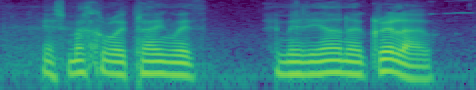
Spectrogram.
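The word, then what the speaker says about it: Grillo: maroy playing with Emiliano gillo Argentinian I think it's pronounced gillo and not Grio probably because he plays in America I would say Grio there you go what do I know and he's only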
